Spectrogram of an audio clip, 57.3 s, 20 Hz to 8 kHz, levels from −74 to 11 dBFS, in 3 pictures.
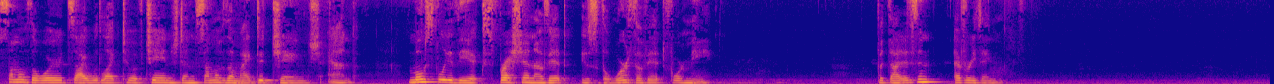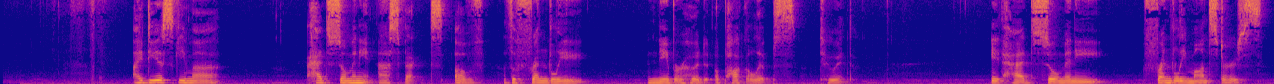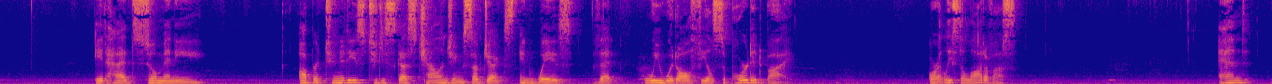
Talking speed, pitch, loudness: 85 wpm, 180 Hz, -17 LUFS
